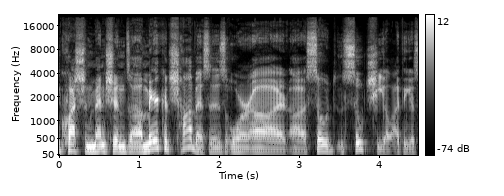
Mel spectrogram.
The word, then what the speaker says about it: Xochitl: This scene in question mentions America Chavez's or Xochitl, I think is how it's pronounced, if I remember correctly, Xochitl Gomez, their lesbian parents.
